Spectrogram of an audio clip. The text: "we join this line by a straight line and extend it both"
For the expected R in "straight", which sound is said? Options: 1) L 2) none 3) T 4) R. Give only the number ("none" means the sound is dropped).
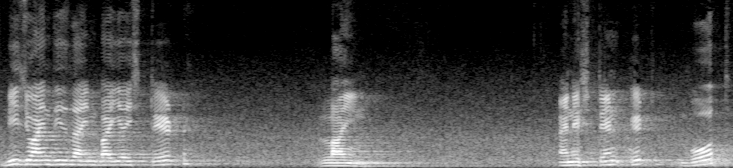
2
